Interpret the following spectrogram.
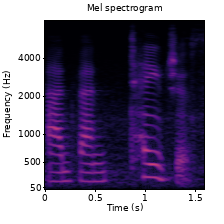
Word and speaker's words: advantageous: accent is for this work and fantages okay advantageous then the third accent advantageous advantageous okay and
